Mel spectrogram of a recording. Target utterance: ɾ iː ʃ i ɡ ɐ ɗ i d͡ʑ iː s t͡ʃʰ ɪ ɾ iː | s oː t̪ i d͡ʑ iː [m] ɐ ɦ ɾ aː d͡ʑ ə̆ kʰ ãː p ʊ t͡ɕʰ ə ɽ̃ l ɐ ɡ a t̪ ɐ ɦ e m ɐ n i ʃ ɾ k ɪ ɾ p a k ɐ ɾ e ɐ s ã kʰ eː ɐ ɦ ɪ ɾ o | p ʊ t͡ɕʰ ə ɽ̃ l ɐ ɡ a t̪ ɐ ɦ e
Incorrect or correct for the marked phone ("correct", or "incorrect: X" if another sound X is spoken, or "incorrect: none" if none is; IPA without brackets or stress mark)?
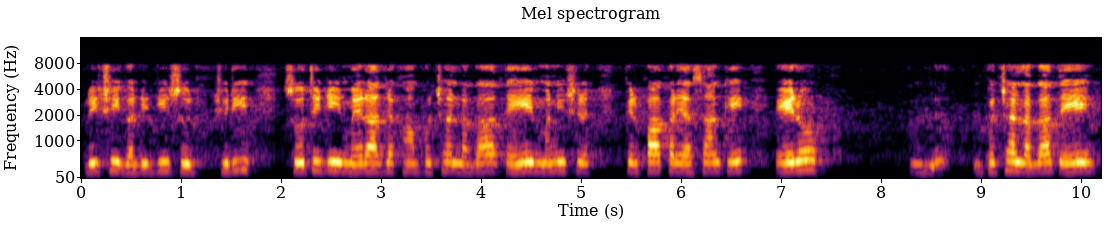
correct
